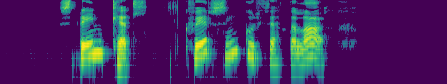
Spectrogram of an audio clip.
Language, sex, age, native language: Icelandic, female, 30-39, Icelandic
